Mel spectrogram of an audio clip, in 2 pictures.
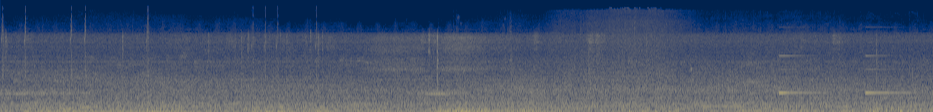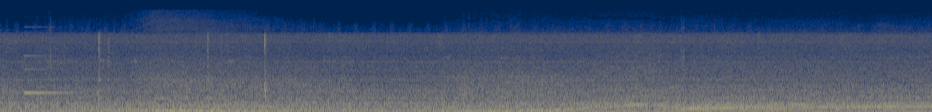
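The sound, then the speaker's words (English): A Corvette sports car engine roars steadily in a driving game, a loud continuous drone whose pitch rises and dips as the car speeds up, with no voices. “Oh, so I'm in the Corvette, so I'm sorry if I'm driving like an idiot.”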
